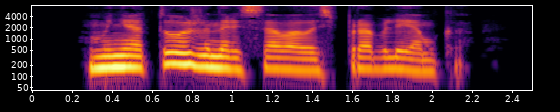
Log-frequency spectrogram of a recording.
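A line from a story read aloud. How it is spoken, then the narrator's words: Deep sigh. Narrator (Russian): Лёшка глубоко вздохнул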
